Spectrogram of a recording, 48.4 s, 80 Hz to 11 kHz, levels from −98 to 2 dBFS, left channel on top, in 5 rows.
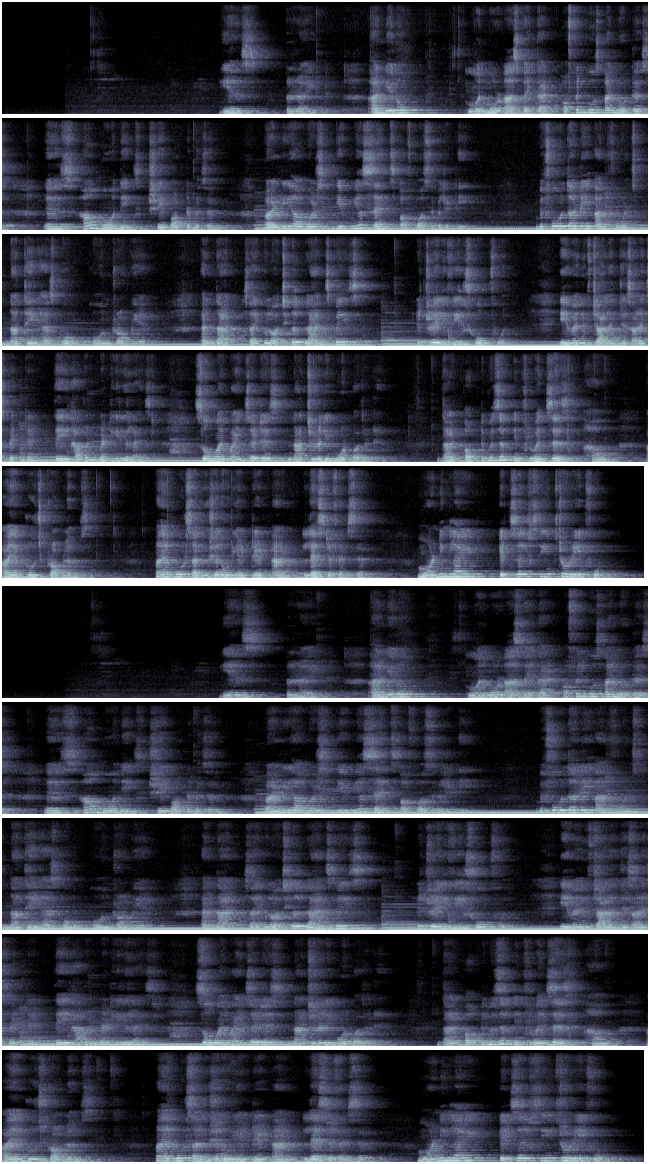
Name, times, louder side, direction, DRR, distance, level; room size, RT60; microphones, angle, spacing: voice 1, 3.3-3.8 4.3-4.7 5.2-6.1 6.9-9.7 10.3-13.0 13.6-16.7 17.7-21.6 22.1-24.7 25.6-27.0 27.7-31.3 31.6-34.8 35.6-38.2 38.7-40.0 41.1-44.3 45.0-45.9 46.2-47.7, left 2 dB, 80° left, 3 dB, 1.0 m, -28 dB
sound 1, 13.4-33.3, right 2 dB, 35° left, 4.1 m, -30 dB
13.5 x 8.2 x 3.8 m, 1.2 s
head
